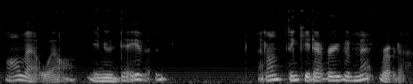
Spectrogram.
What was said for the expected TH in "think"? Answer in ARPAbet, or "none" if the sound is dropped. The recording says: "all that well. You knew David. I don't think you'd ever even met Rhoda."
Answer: TH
